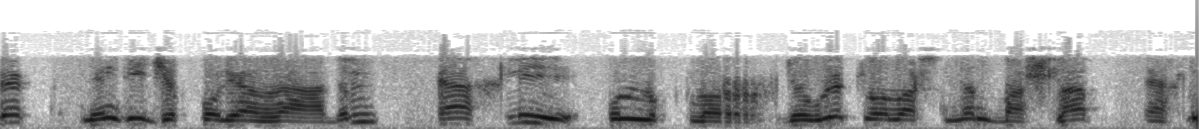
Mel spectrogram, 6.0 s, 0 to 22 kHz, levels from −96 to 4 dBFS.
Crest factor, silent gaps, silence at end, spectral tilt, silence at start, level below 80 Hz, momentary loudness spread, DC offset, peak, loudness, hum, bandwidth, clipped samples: 12 dB; none; 0 s; -7 dB/octave; 0 s; -50 dBFS; 6 LU; under 0.1%; 0 dBFS; -12 LUFS; none; 5 kHz; under 0.1%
